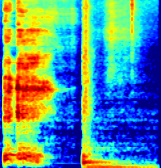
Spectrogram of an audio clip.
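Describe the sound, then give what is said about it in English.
A woman clears her throat in two rasping, throaty bursts, the second following a short pause. Both are fairly quiet and heard alone. “Sister May clears her throat.”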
